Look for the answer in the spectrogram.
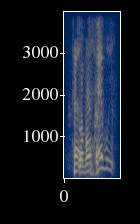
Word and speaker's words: Lavoca: Is it Lavoca? – Uh-huh. – All right. – Rhymes with polka. Lavoca.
